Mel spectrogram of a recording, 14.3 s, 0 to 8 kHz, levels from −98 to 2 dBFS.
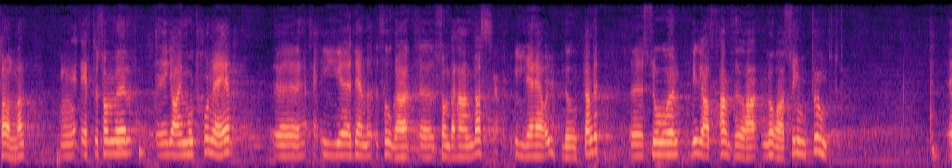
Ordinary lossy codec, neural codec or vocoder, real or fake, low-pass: AAC, 48 kbps; codec, 44.1 kHz, 2.6 kbps, SNAC; fake; 7.2 kHz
